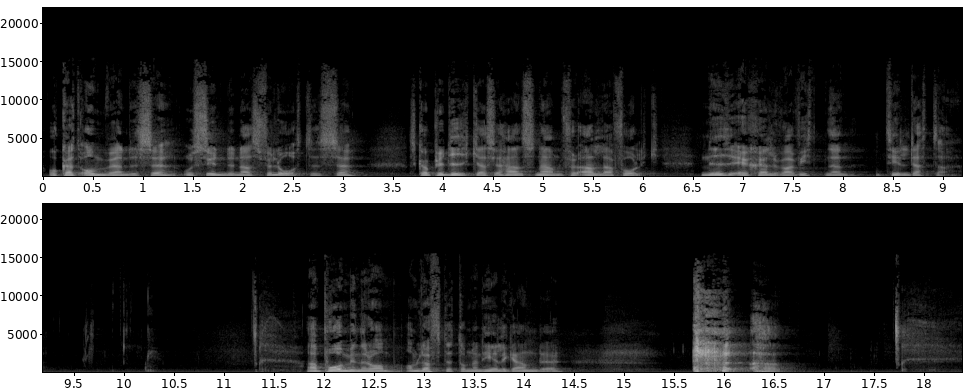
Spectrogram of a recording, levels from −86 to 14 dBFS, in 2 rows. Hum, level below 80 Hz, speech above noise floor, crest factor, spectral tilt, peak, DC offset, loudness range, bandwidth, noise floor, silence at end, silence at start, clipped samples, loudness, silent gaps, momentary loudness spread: 50 Hz at -65 dBFS; -64 dBFS; 38 dB; 30 dB; -4 dB/octave; -6 dBFS; under 0.1%; 14 LU; 15.5 kHz; -70 dBFS; 0.25 s; 0.05 s; under 0.1%; -32 LUFS; none; 19 LU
